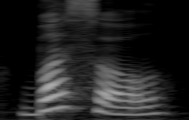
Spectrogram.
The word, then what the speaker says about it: bustle: Fasten, castle or castle, often, whistle, soften, hasten, bustle, and gourmet. There are different words, but in all these words, T is silent.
